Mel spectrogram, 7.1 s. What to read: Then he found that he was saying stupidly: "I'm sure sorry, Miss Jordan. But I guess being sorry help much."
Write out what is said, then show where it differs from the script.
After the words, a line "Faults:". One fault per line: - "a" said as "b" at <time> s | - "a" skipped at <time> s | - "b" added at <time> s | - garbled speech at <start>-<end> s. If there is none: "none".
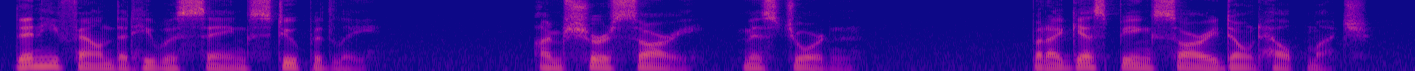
Then he found that he was saying stupidly: "I'm sure sorry, Miss Jordan. But I guess being sorry don't help much."
Faults:
- "don't" added at 6.1 s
